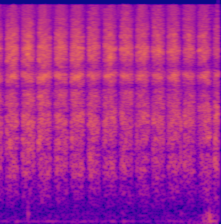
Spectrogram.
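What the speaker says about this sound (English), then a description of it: "man, that's a lot of hand sanding." Steady back-and-forth scraping of sandpaper on a wooden knife handle, rhythmic hand-sanding strokes repeating quickly and close up.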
